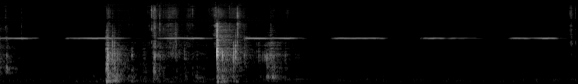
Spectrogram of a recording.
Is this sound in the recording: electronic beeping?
yes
